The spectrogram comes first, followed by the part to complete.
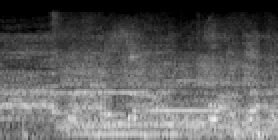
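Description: A hardcore band playing live and loud: distorted electric guitar and bass holding ringing notes over the drums, with a screamed vocal.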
